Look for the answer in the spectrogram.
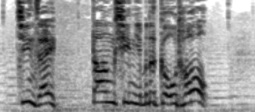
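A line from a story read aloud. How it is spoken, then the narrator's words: Battle shout. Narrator (Chinese): 岳云一马当先，挥舞双锤，大喊道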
